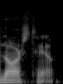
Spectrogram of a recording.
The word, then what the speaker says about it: Norristown: but even you know we're from Norristown right we say Norristown when I say it in Google speak to text it says n-a-r-s t-o-w-n just because I'm saying Norristown but it's spelled and it's Norris people used to make fun of me for saying Norris it's Norris right but look this is how they want you to say Norris Norris this is how like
